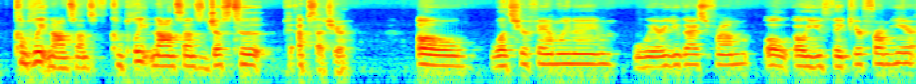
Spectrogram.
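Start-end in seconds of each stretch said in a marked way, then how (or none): 4.1-9.1 mocking condescending tone, put-on. Retelling questions asked at the checkpoint: imitating a condescending officer. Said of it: "do they have that condescending tone?".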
